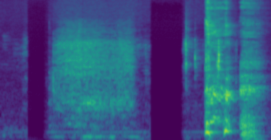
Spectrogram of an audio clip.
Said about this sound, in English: I coughed now. Now we're in the cough club.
